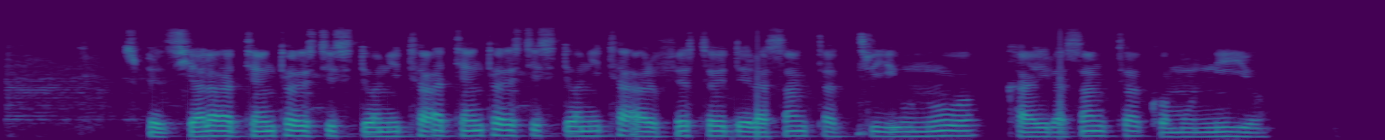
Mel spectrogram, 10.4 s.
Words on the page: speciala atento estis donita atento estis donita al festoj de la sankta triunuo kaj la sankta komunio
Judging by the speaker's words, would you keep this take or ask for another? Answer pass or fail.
pass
